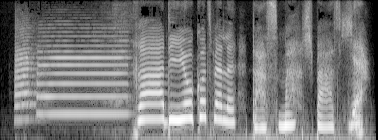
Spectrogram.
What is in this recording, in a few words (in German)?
Jingle; Das Macht Spass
